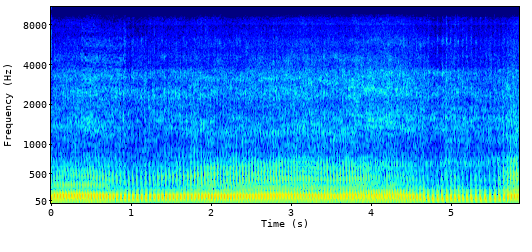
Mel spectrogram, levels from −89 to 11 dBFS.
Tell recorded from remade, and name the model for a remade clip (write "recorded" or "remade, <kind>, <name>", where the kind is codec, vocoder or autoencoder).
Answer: remade, codec, DAC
